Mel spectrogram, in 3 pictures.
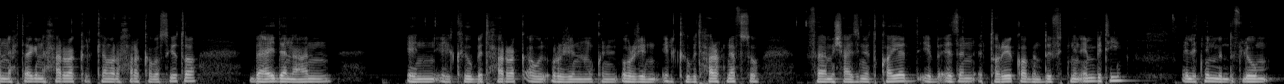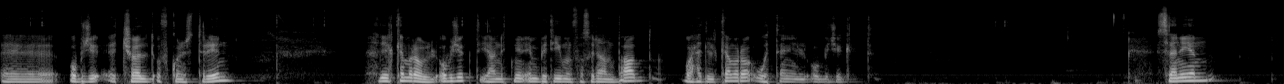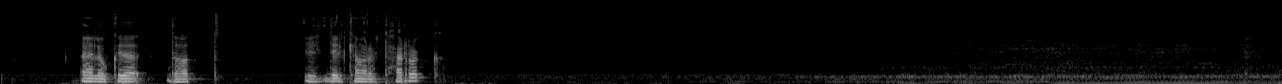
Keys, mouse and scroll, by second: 0.4 g, 4.2 click, 7.9 click, 8.6 click, 9.0 g, 13.1 click, 16.0 click, 17.4 click, 26.8 KP_0, 28.8 click.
